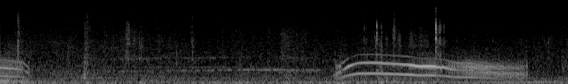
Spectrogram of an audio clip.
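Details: A kitten calling out when it wants to demand something: a faint meow at the start, a quiet pause, then a louder, long, wavering meow that rises and slowly falls, with light clicks in the background.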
